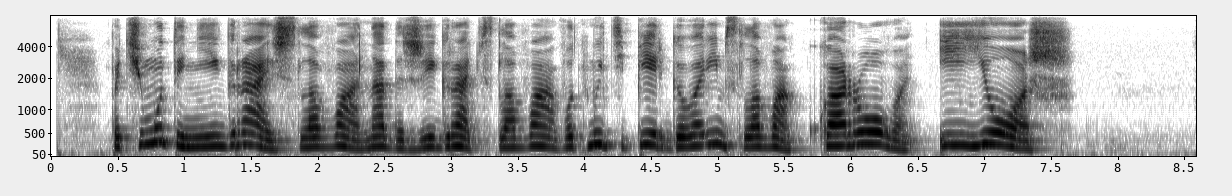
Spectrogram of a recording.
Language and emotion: Russian, angry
